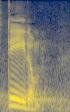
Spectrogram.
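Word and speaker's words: Stethem: to ship the USS steedom it's not spelled like it's pronounced it's s-t-e-t-h-e-m it was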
